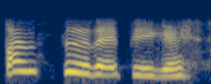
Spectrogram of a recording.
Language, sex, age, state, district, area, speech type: Kashmiri, female, 30-45, Jammu and Kashmir, Bandipora, rural, conversation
